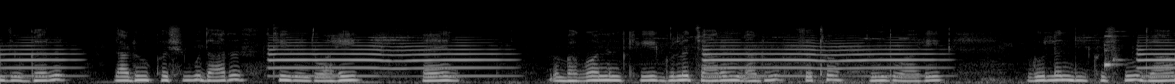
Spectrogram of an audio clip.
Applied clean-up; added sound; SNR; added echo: none; Trumpet; 6 dB; none.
